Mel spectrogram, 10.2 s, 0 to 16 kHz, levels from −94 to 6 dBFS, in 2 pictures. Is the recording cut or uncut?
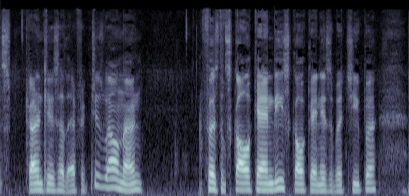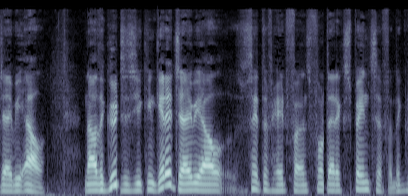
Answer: cut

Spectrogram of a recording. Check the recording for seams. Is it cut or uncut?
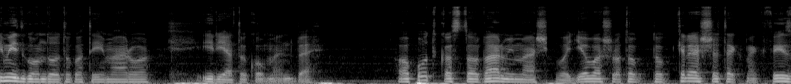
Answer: cut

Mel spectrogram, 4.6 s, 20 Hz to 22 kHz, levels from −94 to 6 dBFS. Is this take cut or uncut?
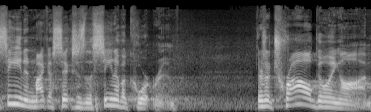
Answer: uncut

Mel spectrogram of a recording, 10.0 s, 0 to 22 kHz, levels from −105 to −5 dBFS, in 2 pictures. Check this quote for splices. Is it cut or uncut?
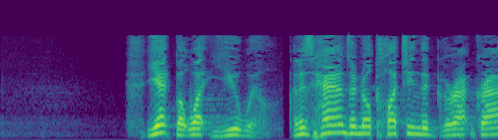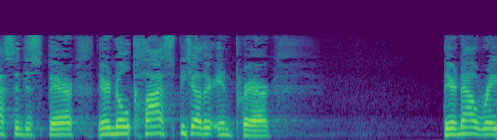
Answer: cut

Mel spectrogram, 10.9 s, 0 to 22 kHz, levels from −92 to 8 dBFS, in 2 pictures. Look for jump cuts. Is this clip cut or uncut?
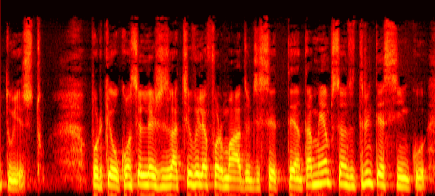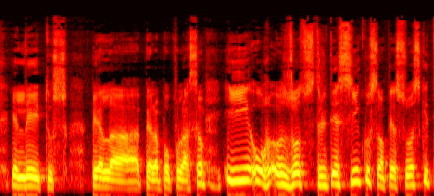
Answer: uncut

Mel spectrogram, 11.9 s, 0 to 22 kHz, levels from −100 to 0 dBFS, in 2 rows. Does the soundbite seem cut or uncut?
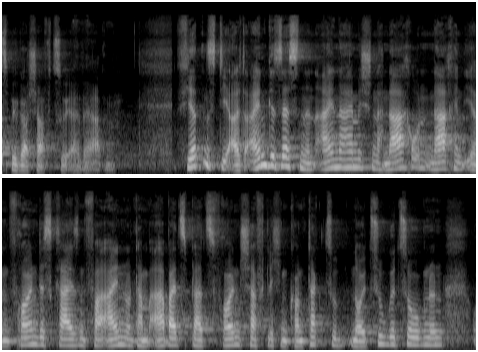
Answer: cut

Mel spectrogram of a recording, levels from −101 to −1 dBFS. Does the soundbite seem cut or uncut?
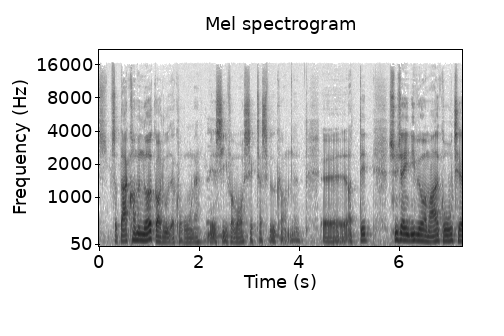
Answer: cut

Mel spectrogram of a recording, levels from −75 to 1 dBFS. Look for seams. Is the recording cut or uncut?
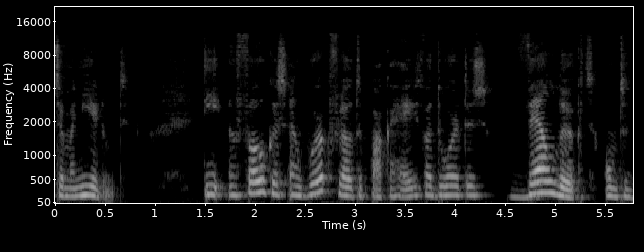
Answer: uncut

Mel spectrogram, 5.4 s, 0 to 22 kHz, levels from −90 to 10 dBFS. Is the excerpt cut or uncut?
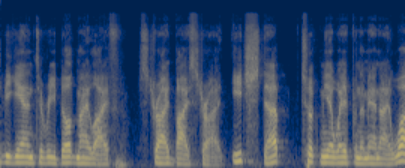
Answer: cut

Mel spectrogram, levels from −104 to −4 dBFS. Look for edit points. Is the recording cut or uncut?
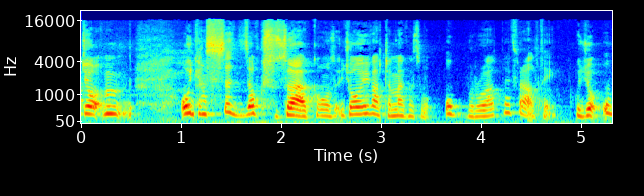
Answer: cut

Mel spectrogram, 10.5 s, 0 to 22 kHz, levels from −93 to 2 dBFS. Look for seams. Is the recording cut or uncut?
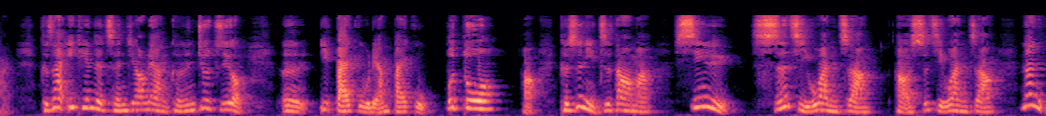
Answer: uncut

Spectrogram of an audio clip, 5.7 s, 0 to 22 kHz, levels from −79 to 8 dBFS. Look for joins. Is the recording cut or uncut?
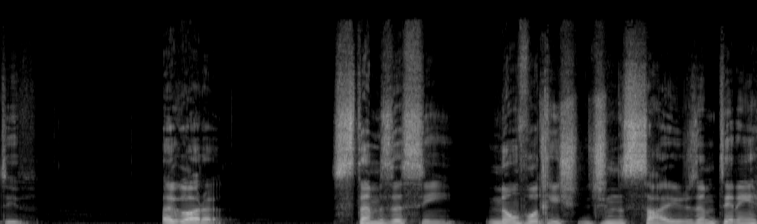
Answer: cut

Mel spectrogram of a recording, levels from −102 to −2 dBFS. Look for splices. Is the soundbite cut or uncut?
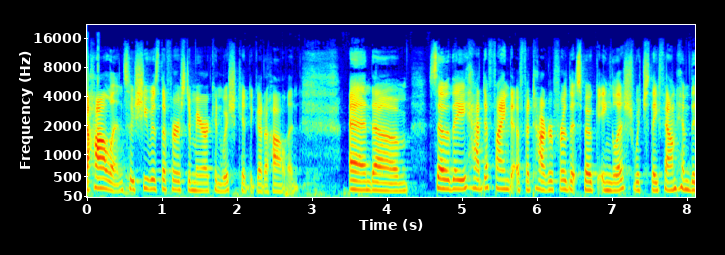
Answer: uncut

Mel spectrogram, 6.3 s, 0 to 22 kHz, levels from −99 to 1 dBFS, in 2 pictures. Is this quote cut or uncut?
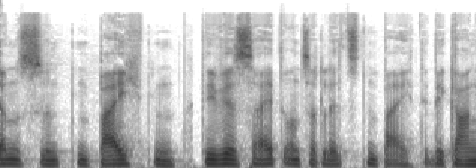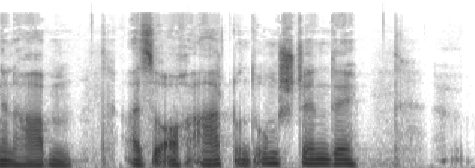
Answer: cut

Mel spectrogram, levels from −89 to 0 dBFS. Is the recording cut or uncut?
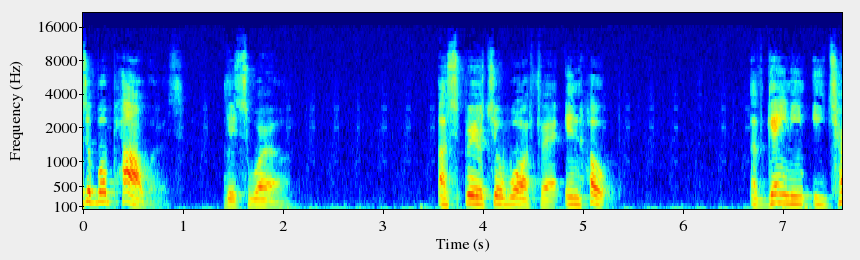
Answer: cut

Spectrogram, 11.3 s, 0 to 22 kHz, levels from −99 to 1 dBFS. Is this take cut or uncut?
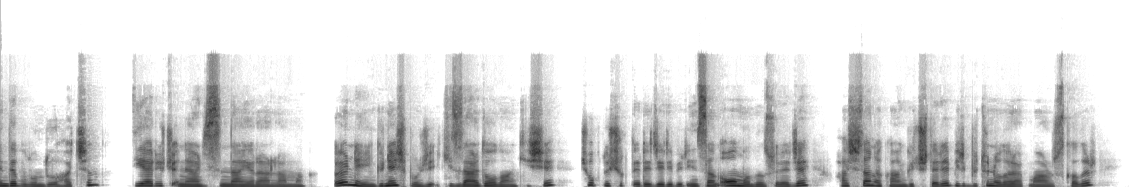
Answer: uncut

